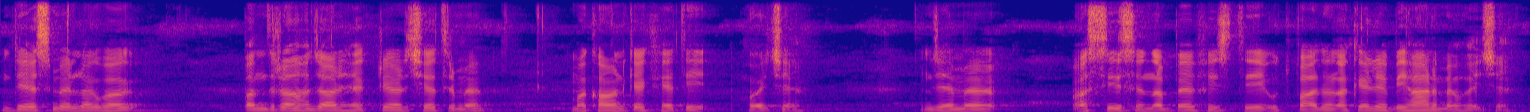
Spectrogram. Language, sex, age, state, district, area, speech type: Maithili, male, 18-30, Bihar, Supaul, rural, spontaneous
